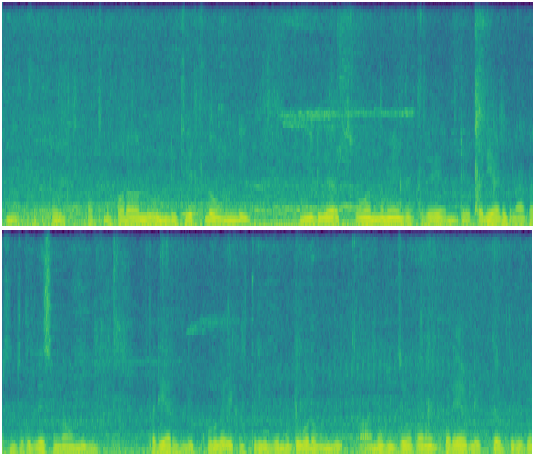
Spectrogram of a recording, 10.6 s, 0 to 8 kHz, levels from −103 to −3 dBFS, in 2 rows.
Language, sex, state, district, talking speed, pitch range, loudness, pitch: Telugu, male, Andhra Pradesh, Srikakulam, 95 wpm, 115-125 Hz, -17 LUFS, 120 Hz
